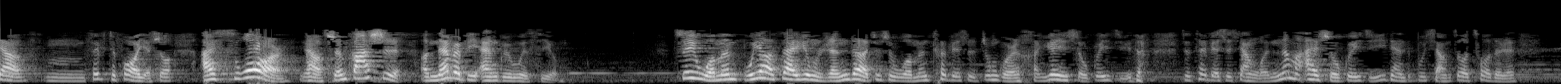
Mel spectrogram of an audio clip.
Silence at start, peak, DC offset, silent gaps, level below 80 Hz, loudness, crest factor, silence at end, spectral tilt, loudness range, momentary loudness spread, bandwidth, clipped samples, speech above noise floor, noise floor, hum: 0 s; 0 dBFS; under 0.1%; none; -58 dBFS; -15 LUFS; 16 dB; 0.45 s; -7 dB/octave; 11 LU; 17 LU; 5.4 kHz; 0.1%; 29 dB; -45 dBFS; none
